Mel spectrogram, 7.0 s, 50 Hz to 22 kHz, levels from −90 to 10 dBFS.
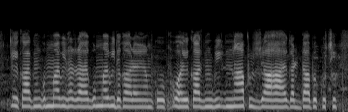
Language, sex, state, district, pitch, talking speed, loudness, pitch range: Hindi, female, Chhattisgarh, Kabirdham, 250 Hz, 205 wpm, -28 LUFS, 245-265 Hz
